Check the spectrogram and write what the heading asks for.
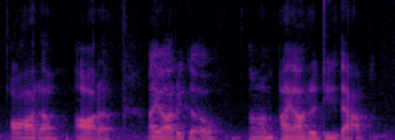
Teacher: my T now suddenly is in between two vowels like it was in onomatopoeia and it becomes a flap it sounds more like a d · it becomes a flap. It sounds more like a D. Then we end up with oughta, oughta.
